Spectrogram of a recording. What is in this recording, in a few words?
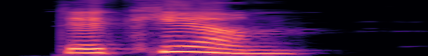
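pip, German voices words; gcompris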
